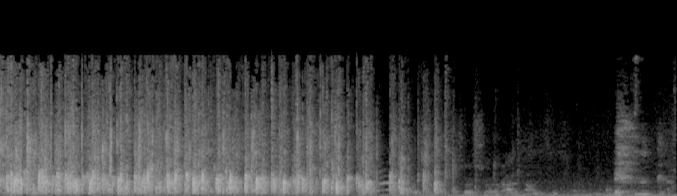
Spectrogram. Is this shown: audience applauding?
yes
